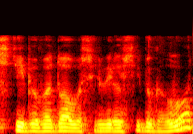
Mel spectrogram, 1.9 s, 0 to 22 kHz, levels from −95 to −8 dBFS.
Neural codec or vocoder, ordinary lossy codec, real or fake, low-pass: none; AAC, 48 kbps; real; 7.2 kHz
